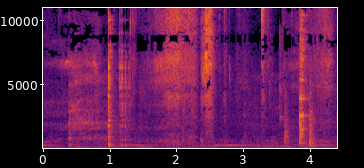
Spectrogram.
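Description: Eating sounds at a table: metal chopsticks clicking against ceramic plates, with two sharper clicks about a second in and near the end, and shrimp being peeled and noodles handled by hand.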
